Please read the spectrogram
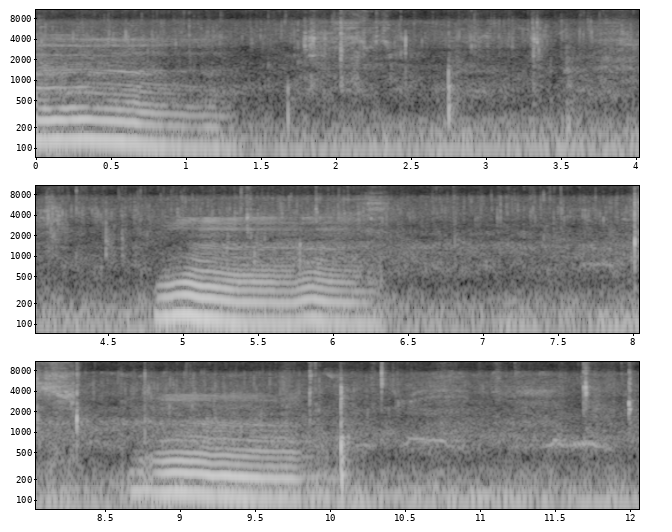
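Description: Three low drawn-out calls, each about a second long and roughly four seconds apart, with a wavering pitch. Between them, faint clicks and scrapes of a metal ladle in a clay pot as curry is served.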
